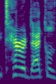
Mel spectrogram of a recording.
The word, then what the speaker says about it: pterodactyl: Like when you say pterodactyl, do you pronounce the P in it?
